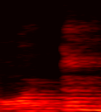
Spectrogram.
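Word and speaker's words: autumn: यहाँ पे ध्यान रखिए एन जो है उसका प्रोनाउंसिएशन नहीं किया गया है, सिर्फ ऑटम वर्ड दिया गया है, ओनली एंड ओनली ऑटम।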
